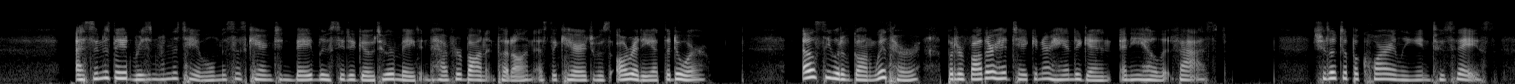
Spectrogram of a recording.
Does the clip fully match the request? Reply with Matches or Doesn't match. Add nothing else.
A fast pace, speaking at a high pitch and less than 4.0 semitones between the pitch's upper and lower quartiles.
Matches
